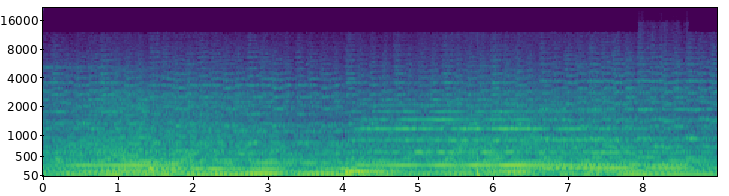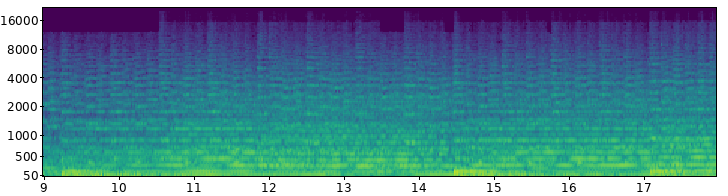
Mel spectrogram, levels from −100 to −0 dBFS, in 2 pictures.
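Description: At 5.79 s there's a phantom power thump, running to about 5.98 s. Somebody switched phantom power, or some other supply, on a live input, and that sudden DC step got pushed through the coupling capacitors as a low, heavy bump. It dies away fast, with a decay of about 44 ms, so it's more of a dull knock than a boom. It sits on top of the call-path audio, whose top end stops around 12 kHz, which fits Opus at 32 kbps.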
